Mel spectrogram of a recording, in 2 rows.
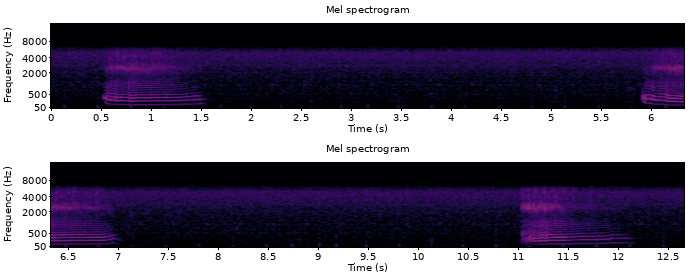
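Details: Pet snoring while sleeping: three tonal, slightly whining snores, each about a second long, roughly every five seconds (about 11 a minute), with quiet between them.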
